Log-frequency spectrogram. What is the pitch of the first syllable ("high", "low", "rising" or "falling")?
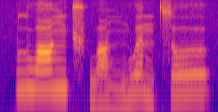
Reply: high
